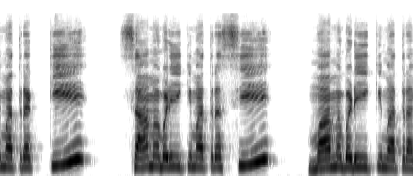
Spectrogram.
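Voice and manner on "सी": "सी" held long, rising; drawn-out vowel. Shown as a demonstration. Teacher showing how to read the long mark, drawn-out "सी". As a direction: stretch the ee of "सी" upward. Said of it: "खींच खींच के पढ़ेंगे".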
